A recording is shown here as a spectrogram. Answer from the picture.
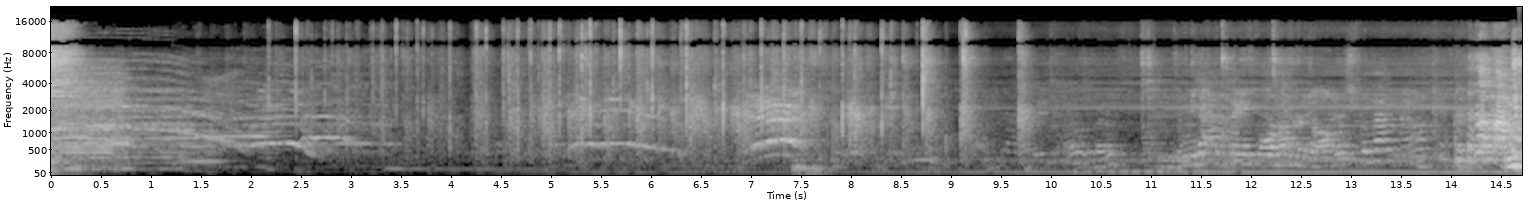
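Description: A live rock song ends on a loud final hit. A quieter lull between songs follows, with scattered cheers, voices and clapping from the crowd and stray instrument notes and pitch bends from the stage.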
